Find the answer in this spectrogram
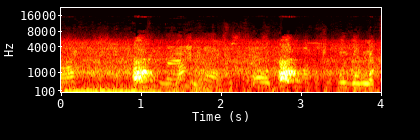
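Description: A dog barking twice, about a second in and again near three seconds, with high whining between, as it lunges on its leash at a helper during protection bite-work training.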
